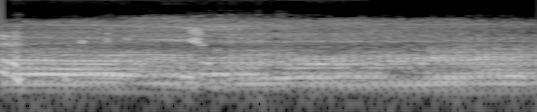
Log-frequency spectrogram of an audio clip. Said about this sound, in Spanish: Una, una moto, una moto. Ah, una moto, ya, perfecto.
